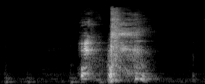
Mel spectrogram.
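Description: A woman coughing twice in quick succession, a short cough and then a longer one, set off by the urge to sneeze.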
